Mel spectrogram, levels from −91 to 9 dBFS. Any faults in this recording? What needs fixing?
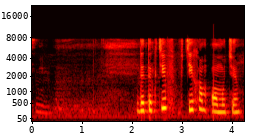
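A single sharp click at 3.64 s points to dropped samples. Less than a millisecond of the speech stream is likely missing, so the waveform jumps abruptly to a later value. No sound is lost. Prevent it by keeping the capture and processing path free of buffer underruns.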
